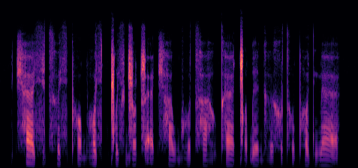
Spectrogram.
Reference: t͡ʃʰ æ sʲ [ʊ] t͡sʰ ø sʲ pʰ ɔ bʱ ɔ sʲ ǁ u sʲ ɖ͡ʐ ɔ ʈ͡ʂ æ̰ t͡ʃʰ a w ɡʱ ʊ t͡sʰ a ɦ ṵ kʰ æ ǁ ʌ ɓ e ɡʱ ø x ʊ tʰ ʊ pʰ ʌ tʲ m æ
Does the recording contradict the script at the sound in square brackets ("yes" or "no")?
no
